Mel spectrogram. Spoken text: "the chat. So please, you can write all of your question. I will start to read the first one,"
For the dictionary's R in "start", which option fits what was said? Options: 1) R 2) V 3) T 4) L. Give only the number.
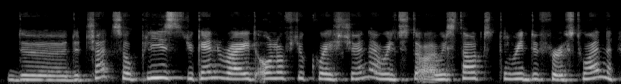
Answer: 4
